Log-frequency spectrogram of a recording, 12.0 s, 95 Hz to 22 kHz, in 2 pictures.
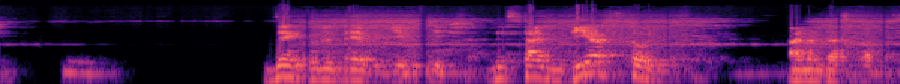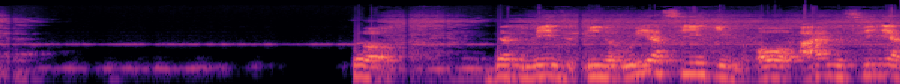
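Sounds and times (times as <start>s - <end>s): wavering low tone: 0.0s - 0.9s, 1.8s - 12.0s
high-pitched electronic tone: 1.8s - 12.0s.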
